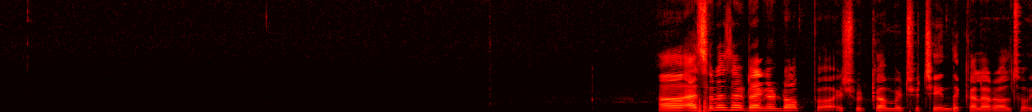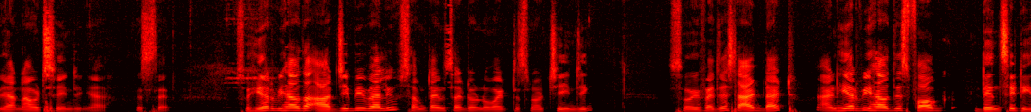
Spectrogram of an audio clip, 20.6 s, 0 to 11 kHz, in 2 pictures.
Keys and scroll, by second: 12.0 ctrl+z.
